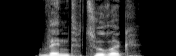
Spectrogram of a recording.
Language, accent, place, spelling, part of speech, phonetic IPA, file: German, Germany, Berlin, wend zurück, verb, [ˌvɛnt t͡suˈʁʏk], De-wend zurück.ogg
- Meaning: 1. first-person plural preterite of zurückwenden 2. third-person plural preterite of zurückwenden# second-person plural preterite of zurückwenden# singular imperative of zurückwenden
